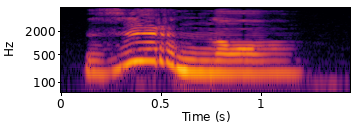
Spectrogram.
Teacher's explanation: ненаголошений е переважно вимовляємо з наближенням до и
